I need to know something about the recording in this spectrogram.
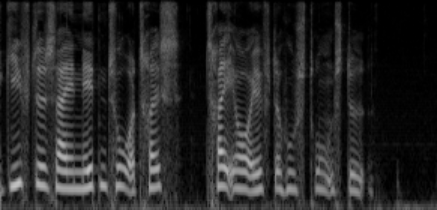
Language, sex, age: Danish, female, 69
